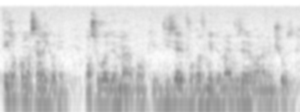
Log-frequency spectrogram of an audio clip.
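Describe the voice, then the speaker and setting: A man from Belgium answering interview questions in a played clip, halting with many fillers and repeated words. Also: mid-range voice, flat delivery, dark tone, recorded from a distance, a little hiss or hum. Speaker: interviewee, group spokesman.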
